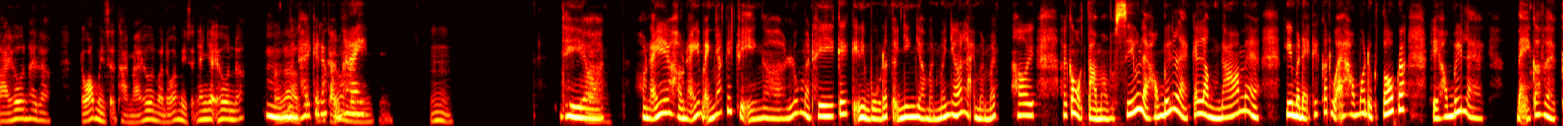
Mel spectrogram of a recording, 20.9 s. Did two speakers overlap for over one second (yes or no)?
yes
